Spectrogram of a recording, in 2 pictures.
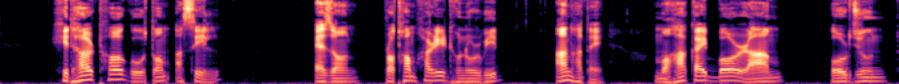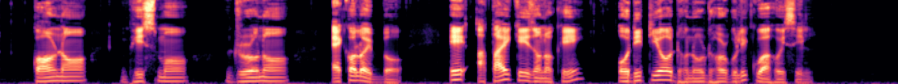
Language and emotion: Assamese, neutral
